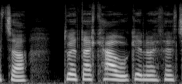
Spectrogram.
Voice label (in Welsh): "cawg", Welsh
